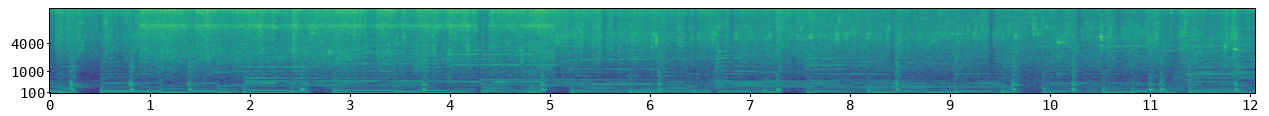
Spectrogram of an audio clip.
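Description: Chicken pieces sizzling as they fry in shallow oil in a wok, with a metal spatula clicking and scraping against the wok as they are stirred. Background music with a steady run of low notes plays underneath.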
